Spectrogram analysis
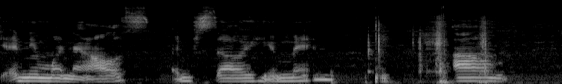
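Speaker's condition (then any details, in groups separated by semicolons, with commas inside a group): Muscular dystrophy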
